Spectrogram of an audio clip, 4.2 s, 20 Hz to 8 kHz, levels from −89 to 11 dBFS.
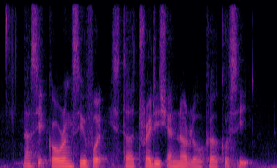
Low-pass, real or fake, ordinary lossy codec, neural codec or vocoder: none; fake; none; codec, 16 kHz, 1 kbps, X-Codec, HuBERT features, trained on LibriSpeech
